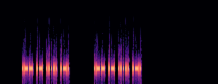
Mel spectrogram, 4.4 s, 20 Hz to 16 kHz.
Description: Morse code, heard as a keyed tone, about 52 wpm, 700 Hz. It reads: WA5R WA5R
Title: USA Call Signs - 4 Characters - Repeated 2x - 50wpm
